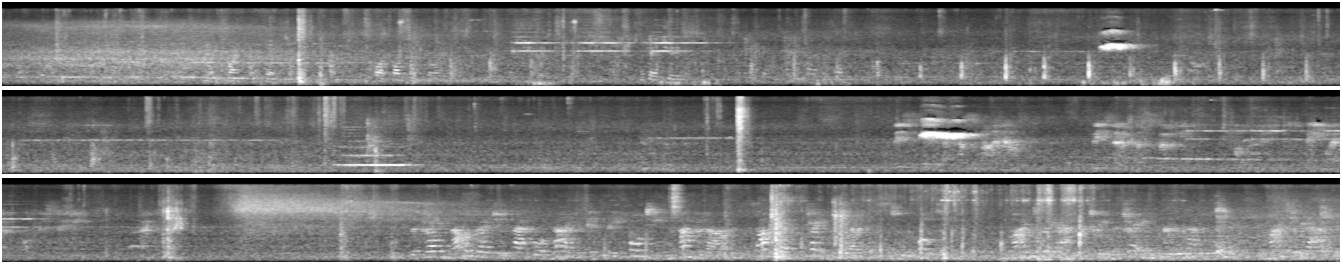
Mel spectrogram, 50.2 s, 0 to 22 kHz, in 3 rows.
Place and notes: London Borough of Wandsworth, Greater London, UK - Clapham Junction Station
Waiting for the South West Train to Weymouth.
13 March 2015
